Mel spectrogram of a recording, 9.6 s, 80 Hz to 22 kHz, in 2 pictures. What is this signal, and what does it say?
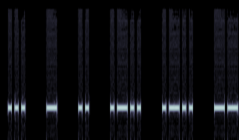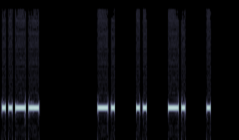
Morse code, heard as a keyed tone, about 18 wpm, spaced as for 12 wpm, 1000 Hz. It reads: STILL, NINE
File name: qotdfiles / 12wpm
